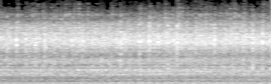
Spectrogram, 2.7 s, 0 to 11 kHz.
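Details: 1981 Toyota Tercel, carbureted petrol, just jump-started from a dead battery: steady, even idle with a smooth low hum and no knocks or misses; running fine.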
